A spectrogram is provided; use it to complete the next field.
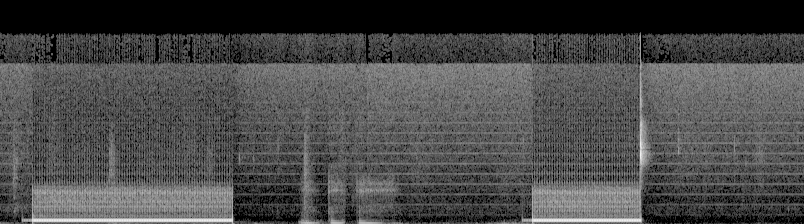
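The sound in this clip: A telephone call rings through to voicemail: a steady ringback tone lasts about two seconds, then a gap with a few faint blips, then a shorter matching tone that stops abruptly.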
